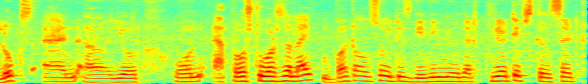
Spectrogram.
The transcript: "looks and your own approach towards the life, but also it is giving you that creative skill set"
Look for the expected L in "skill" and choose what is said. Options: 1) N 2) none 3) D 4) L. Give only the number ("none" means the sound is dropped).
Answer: 4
